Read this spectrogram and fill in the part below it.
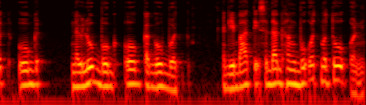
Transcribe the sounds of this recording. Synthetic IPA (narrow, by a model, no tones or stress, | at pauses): ʊt̪̚ʔʊɡt | nɐɡluːbʊɡʔʊɡ̚kɐɡuːbʊt̪̚ | nɐɡɪbaːt̪ɪʔsɐd̪aɡhaŋbʊʔʊt̪̚mʊt̪uːʔon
